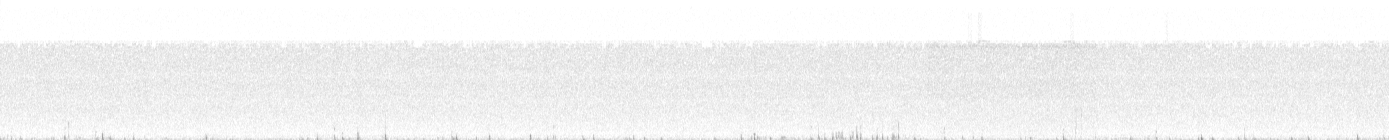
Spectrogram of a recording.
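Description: Frequent low pops, clicks and gurgles with a brief rumbling swell, heard continuously; ordinary stomach growling.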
